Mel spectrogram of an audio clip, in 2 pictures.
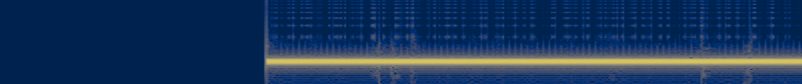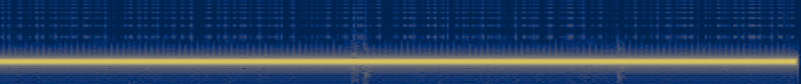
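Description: A steady, loud test tone sounds.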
